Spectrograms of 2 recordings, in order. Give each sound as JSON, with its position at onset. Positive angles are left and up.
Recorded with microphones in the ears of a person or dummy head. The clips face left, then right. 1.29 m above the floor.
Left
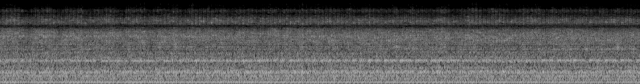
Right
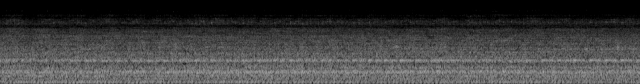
{"t": 0.0, "sound": "an engine running", "side_deg": 55, "distance_m": 1.1}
